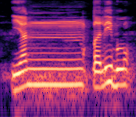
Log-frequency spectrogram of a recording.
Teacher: گنہ کر رہے ہیں اخفاء حقیقی، نون ساکن کے بعد ایک قاف آیا ہے 15 حرفوں میں سے۔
